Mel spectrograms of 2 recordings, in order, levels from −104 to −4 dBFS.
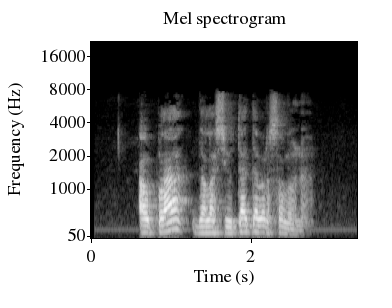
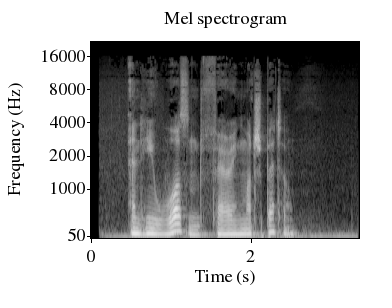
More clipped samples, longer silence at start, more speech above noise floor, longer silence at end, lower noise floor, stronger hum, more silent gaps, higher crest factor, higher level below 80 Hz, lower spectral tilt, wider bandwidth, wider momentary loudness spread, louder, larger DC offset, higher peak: neither; first, 0.6 s vs 0.3 s; first, 46 dB vs 22 dB; first, 0.65 s vs 0.05 s; first, -63 dBFS vs -44 dBFS; neither; neither; about the same, 18 dB vs 18 dB; second, -62 dBFS vs -44 dBFS; about the same, -7 dB/octave vs -6 dB/octave; second, 7.8 kHz vs 16 kHz; about the same, 12 LU vs 14 LU; first, -18 LUFS vs -23 LUFS; neither; first, -2 dBFS vs -6 dBFS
